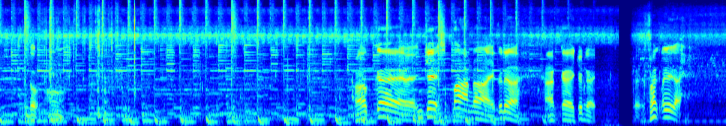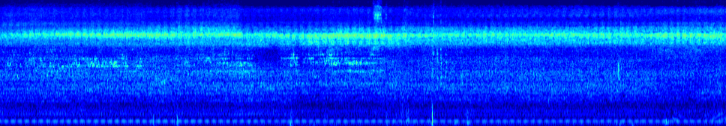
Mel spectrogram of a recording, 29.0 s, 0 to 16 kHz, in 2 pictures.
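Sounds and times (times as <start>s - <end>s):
faint engine knocks: 0.0s - 11.1s, 17.4s - 18.8s, 22.0s - 25.1s
engine idling: 0.0s - 11.9s, 13.0s - 29.0s.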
